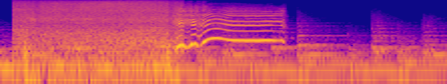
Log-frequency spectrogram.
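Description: A loud rush of air noise for under two seconds, wind pouring in as the car's power window is lowered, then a high voice crying out for about a second, over cheerful children's background music.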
